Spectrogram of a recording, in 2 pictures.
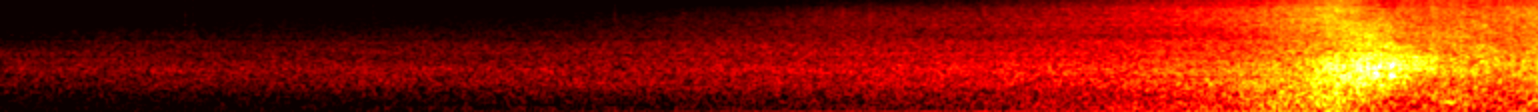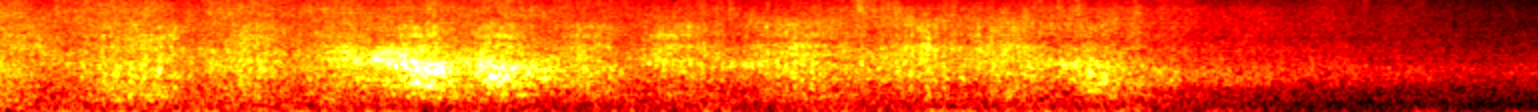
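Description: RER D electric commuter train passing at speed: a rushing noise that builds over about five seconds, stays loud for about five more with two surges, then fades.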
